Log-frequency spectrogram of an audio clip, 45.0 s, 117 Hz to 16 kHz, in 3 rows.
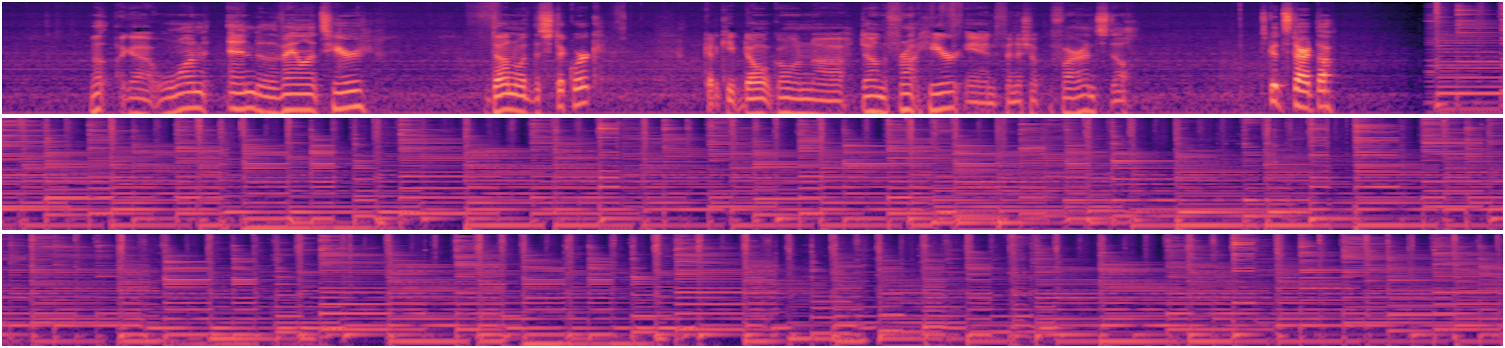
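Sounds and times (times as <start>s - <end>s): strummed acoustic guitar music: 0.0s - 11.3s, 14.2s - 45.0s.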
